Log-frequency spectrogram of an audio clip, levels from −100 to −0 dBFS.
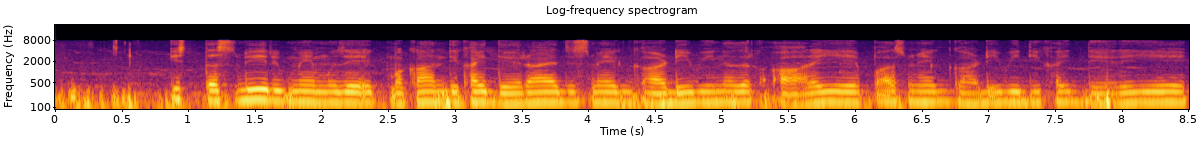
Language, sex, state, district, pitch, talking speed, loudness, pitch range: Hindi, male, Rajasthan, Bikaner, 135 Hz, 185 wpm, -17 LUFS, 135-140 Hz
